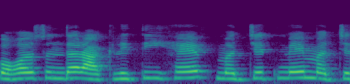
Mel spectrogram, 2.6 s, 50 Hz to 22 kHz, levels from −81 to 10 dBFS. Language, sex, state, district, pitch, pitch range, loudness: Hindi, female, Uttar Pradesh, Jyotiba Phule Nagar, 255 Hz, 240-265 Hz, -18 LUFS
